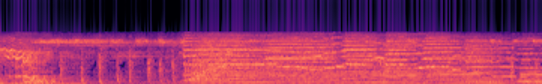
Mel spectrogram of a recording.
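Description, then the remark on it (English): A horse-drawn sleigh gliding out of a station over snow, its runners squeaking: a run of sharp, rhythmic hoof clops and creaks, then a steady, bright jangle of bells ringing continuously over the soft pad of hooves, with no voices. “We glided out of the station, runners squeaking on snow, the soft pad of hooves, and the jangle of Mary Bell.”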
